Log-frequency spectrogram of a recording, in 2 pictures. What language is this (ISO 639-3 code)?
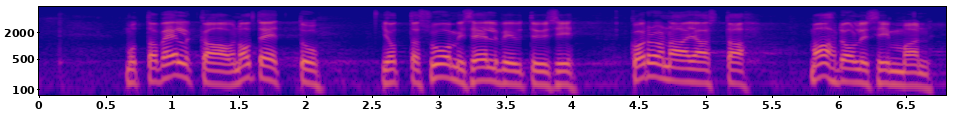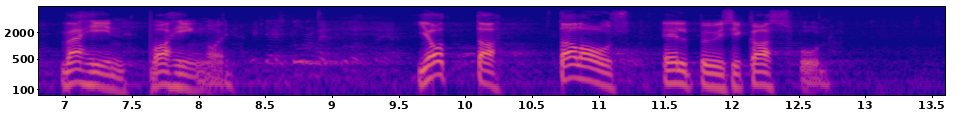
fin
